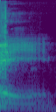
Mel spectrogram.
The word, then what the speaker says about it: Marine: But it's not It's pronounced that way. Marine.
